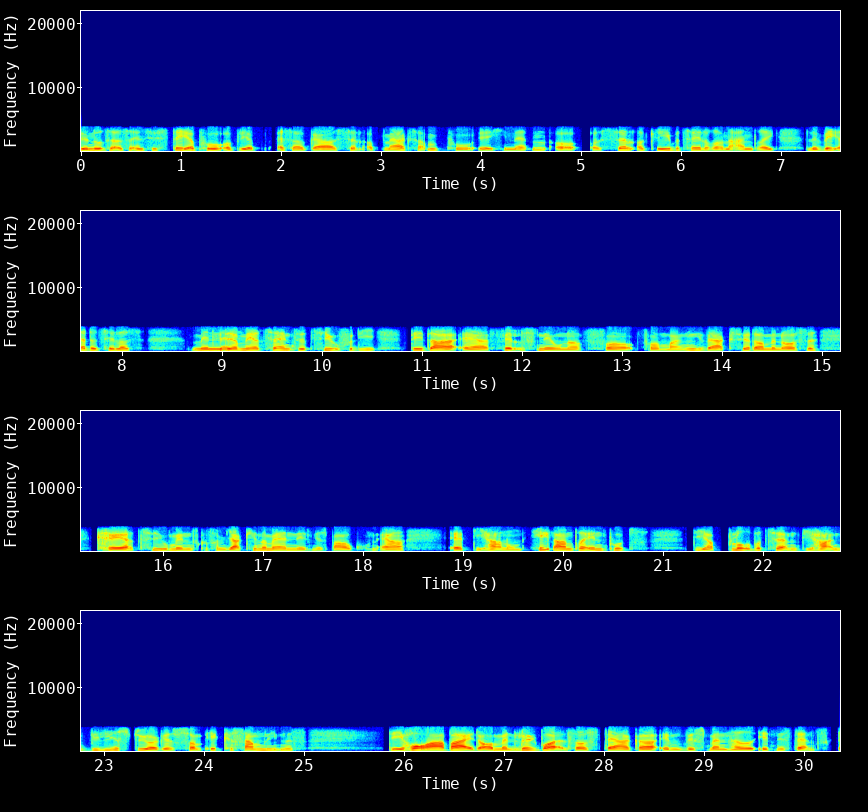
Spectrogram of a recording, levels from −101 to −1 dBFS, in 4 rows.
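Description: No technical faults are audible.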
